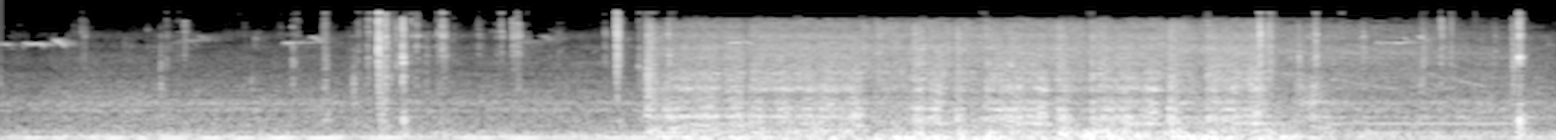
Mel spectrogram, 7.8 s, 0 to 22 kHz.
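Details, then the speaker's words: 1999 VW Eurovan VR6, parked five years, new battery fitted: starter churns about four beats a second for several seconds, never fires; cranks no start, owner suspects not enough fuel reaching engine. "maybe it's maybe the fuel isn't quite up there yet"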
